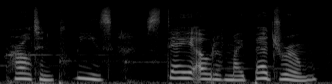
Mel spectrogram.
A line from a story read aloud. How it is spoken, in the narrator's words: I begged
